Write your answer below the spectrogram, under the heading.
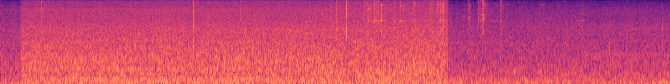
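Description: Rushing stream water, a steady loud rush that jumps up just after the start and drops suddenly to a quieter rush about five and a half seconds in. A few light metallic clinks sound near the middle.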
